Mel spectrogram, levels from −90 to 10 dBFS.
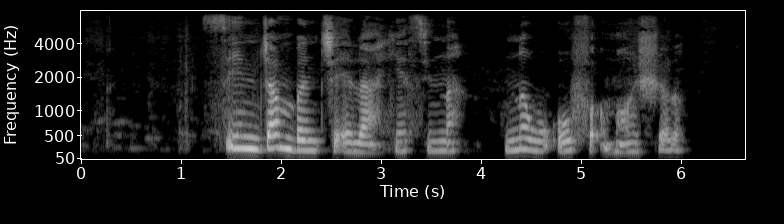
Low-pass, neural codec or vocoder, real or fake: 7.2 kHz; none; real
